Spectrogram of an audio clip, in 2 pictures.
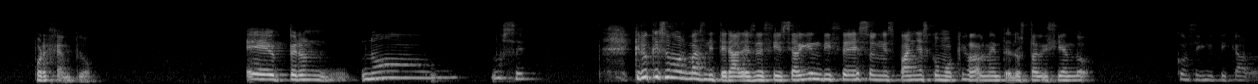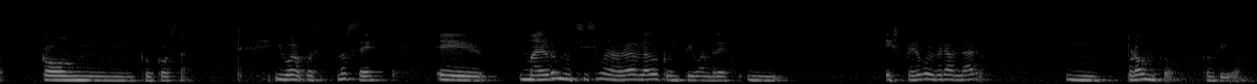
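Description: Speech recorded through an ordinary call chain, band-limited at 8 kHz by the microphone processing and the G.722 call path, with room noise in the background and a level change near 10.5 s from the talker shifting position, and no technical faults.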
